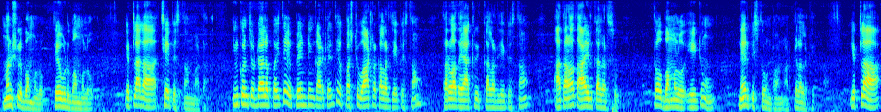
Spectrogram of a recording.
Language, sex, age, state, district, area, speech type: Telugu, male, 60+, Andhra Pradesh, Bapatla, urban, spontaneous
